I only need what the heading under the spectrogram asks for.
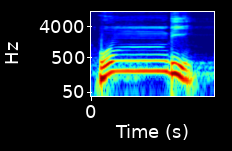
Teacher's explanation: samar di bibir kita samarkan bunyi mim sukun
